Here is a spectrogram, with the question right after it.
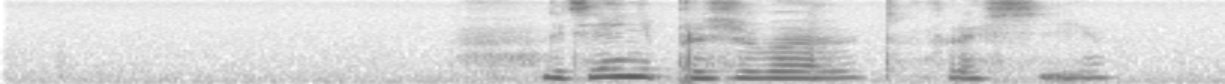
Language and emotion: Russian, neutral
